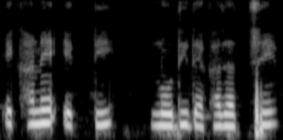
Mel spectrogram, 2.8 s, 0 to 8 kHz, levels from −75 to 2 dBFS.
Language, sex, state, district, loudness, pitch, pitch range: Bengali, female, West Bengal, Alipurduar, -19 LUFS, 230 Hz, 215-240 Hz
